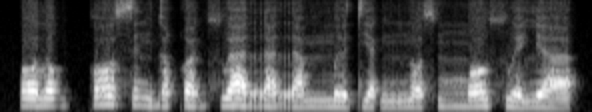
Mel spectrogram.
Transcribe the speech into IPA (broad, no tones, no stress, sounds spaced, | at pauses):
ɔ l ɔ ɡ kː ɔ s ə n ɡ ə qʷ ɛ ɡ sʷ a r a r a mː ə tʲ a ɡ nː ɔ s mː ɔ sʷ ɛ lʲ a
